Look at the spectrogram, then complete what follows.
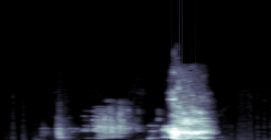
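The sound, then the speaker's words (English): A single sneeze: a short breathy intake building up, then a sharp, loud burst of air that cuts off quickly, with no talking around it. “Bless you.”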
